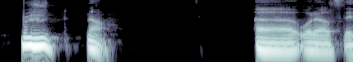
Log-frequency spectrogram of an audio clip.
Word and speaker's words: prosciutto: Prosciutto, no, prosciutto. Che is un babuino, una scimmia? Are you a monkey? They say prosciutto.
